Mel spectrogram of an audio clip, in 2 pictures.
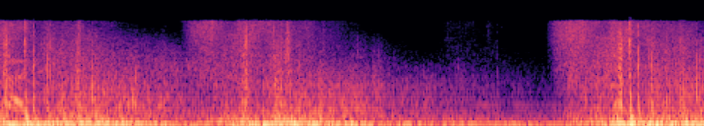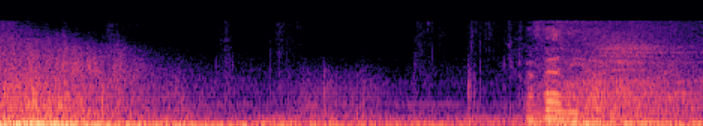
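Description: A Confringo fire spell from the Hogwarts Legacy video game bursts twice with loud explosive booms and crackling roars, each swelling then fading, while voices speak over the clamor and a fresh burst of noise starts near the end.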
